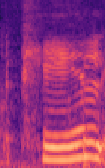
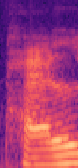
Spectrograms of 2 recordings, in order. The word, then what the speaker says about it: pêl: Okay, so pêl is a ball, and it's literally pronounced as if, you know, if you're looking pale. Okay, it's the same sound there. Okay, but of course it means ball. Okay, so pêl. Okay, pêl, as you can see, the toe, the roof on the air, so it's not pel, it's pale.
